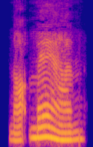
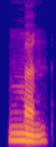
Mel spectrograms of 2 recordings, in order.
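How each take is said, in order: First: The vowel is a full open a sound. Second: The vowel is a reduced uh sound. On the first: The speaker calls it wrong. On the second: The speaker calls it right. "the sound gets replaced with this little uh sound"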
